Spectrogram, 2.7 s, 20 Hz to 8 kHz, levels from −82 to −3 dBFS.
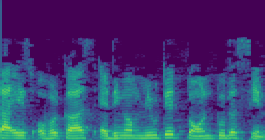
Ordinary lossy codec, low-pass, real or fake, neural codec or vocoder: MP3, 24 kbps; 7.2 kHz; real; none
